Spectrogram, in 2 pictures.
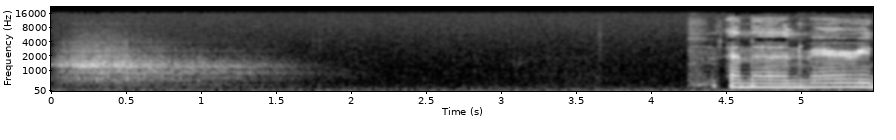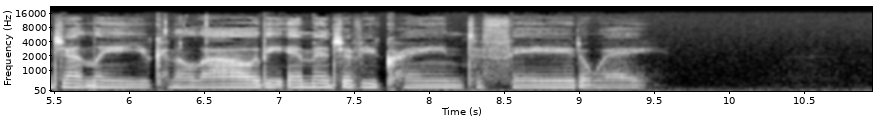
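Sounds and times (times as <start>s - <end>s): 
slow airy exhale: 0.0s - 2.0s
low room hum: 0.0s - 10.9s
speech: 4.5s - 9.5s.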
